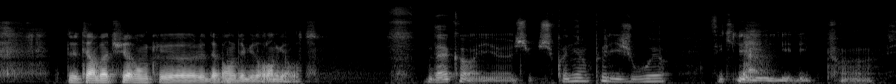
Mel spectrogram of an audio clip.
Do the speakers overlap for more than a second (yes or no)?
no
